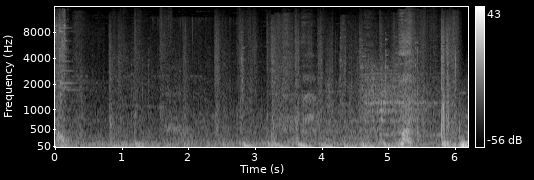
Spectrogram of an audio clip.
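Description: Heavy footsteps thud on hard ground.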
